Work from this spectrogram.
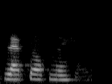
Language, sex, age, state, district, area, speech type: Sindhi, female, 30-45, Gujarat, Kutch, urban, conversation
